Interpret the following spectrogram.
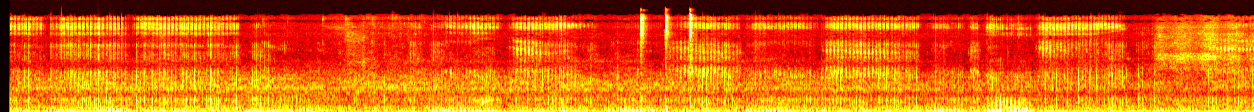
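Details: British Longhair cat, blue colorpoint, purring very loudly indoors; a steady low rumbling purr that swells and fades with each breath, continuous for about twelve seconds with faint light ticking noises.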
